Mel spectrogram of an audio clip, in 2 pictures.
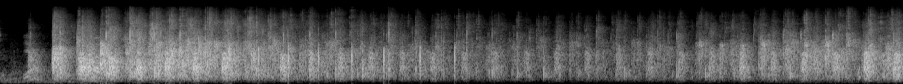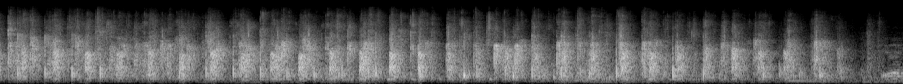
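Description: Lecture audience applauding at the close of the course. The clapping starts about half a second in, is loudest in the first couple of seconds and then carries on steadily until near the end.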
